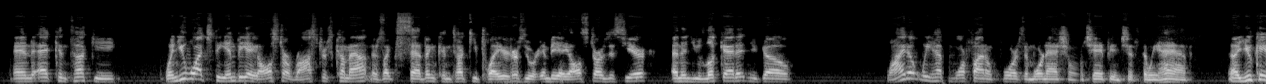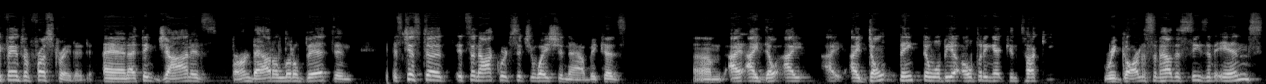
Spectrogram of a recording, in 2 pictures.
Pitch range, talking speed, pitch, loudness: 145-180 Hz, 225 wpm, 165 Hz, -19 LUFS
